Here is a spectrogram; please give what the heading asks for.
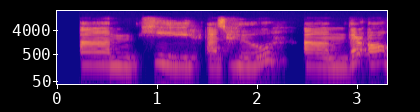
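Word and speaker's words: הוא: like who, even though it would be pronounced like he.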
